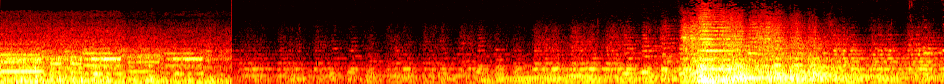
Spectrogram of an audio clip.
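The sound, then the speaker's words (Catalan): A car rolls over a musical road in Lancaster, California, its tires droning out a wavering, off-key melody above steady engine and road noise, swelling louder near the end. “hem de dir que un cotxe no és la Filarmònica de Berlín.”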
